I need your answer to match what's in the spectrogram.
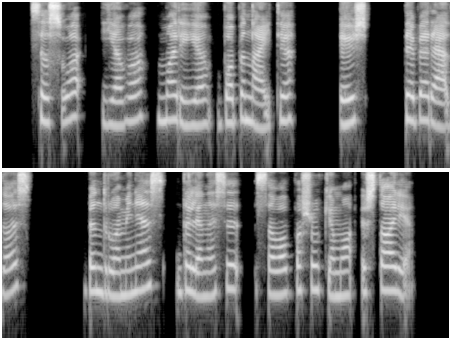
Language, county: Lithuanian, Alytus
